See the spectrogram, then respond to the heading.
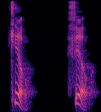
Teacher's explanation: one syllable and that syllable is stressed because there's only one we use the short I sound kill Phil plus the dark L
